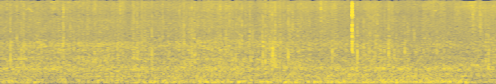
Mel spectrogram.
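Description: Steady outdoor ambience of light rain on wet paving, under a low rumble of wind on the microphone, with a few faint ticks scattered through it.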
